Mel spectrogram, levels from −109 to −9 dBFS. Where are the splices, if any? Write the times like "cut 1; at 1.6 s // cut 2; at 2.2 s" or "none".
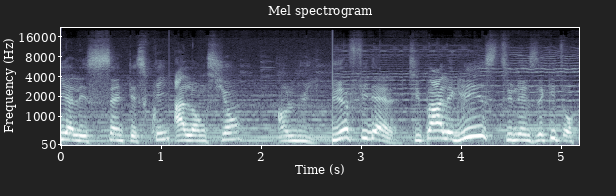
cut 1; at 1.1 s // cut 2; at 2.6 s // cut 3; at 3.4 s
